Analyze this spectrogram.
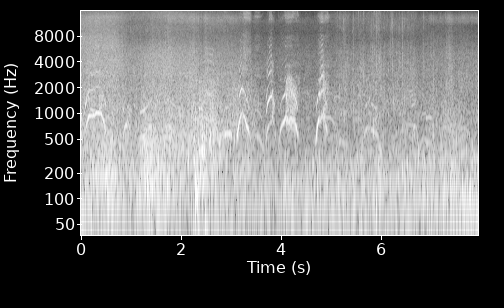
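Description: Loud, steady rush of surging water with waves crashing and splashing throughout, while a few short, indistinct vocal cries rise briefly above the churn midway through.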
